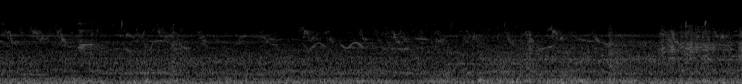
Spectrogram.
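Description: Birds chirping and singing, many short rising and falling calls, over a low steady rumble.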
